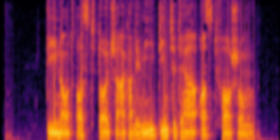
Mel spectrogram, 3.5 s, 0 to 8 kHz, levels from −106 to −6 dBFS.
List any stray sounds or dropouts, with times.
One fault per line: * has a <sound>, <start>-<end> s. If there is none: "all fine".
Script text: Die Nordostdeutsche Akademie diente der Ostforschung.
all fine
